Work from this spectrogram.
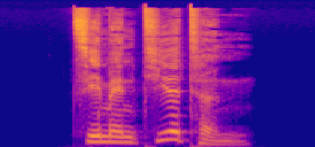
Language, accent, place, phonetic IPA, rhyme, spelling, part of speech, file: German, Germany, Berlin, [ˌt͡semɛnˈtiːɐ̯tn̩], -iːɐ̯tn̩, zementierten, adjective / verb, De-zementierten.ogg
- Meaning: inflection of zementieren: 1. first/third-person plural preterite 2. first/third-person plural subjunctive II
